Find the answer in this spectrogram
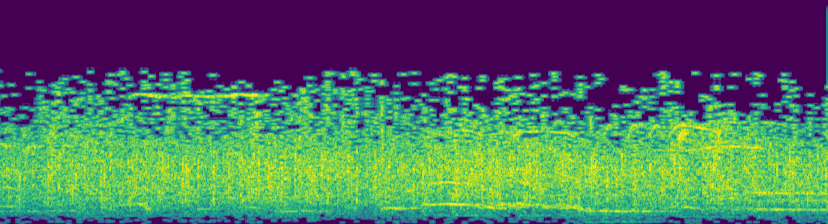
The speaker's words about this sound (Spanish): Bueno, por favor. Vamos a saludar con una ovación a Patricio Bartón.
